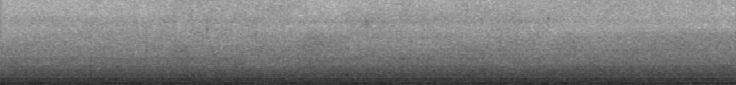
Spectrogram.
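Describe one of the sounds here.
A stationary train's engine hums steadily nearby.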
